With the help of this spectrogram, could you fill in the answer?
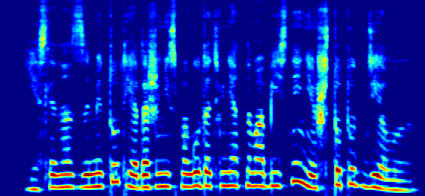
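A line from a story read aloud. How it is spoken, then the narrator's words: Whispered. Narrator (Russian): прошептала она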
